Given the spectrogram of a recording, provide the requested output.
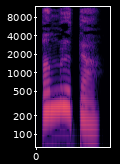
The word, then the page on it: ಅಮರ್ದು: kannada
